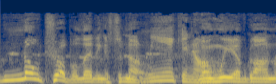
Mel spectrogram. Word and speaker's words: Mackinac: Well, someone says Thrill needs to look up how to actually pronounce Mackinac. It's Mackinac. Now, see, here's the thing. This is one thing I know to be true. Mackinac.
